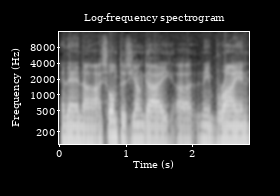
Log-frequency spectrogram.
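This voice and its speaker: In a very clean recording with a silent background, a man talks with a New Jersey accent. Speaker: podcast co-host. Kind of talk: casual chat.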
